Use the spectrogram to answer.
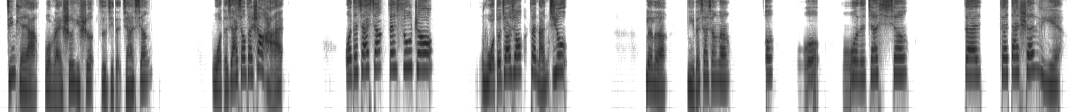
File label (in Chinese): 多种童音; 家乡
